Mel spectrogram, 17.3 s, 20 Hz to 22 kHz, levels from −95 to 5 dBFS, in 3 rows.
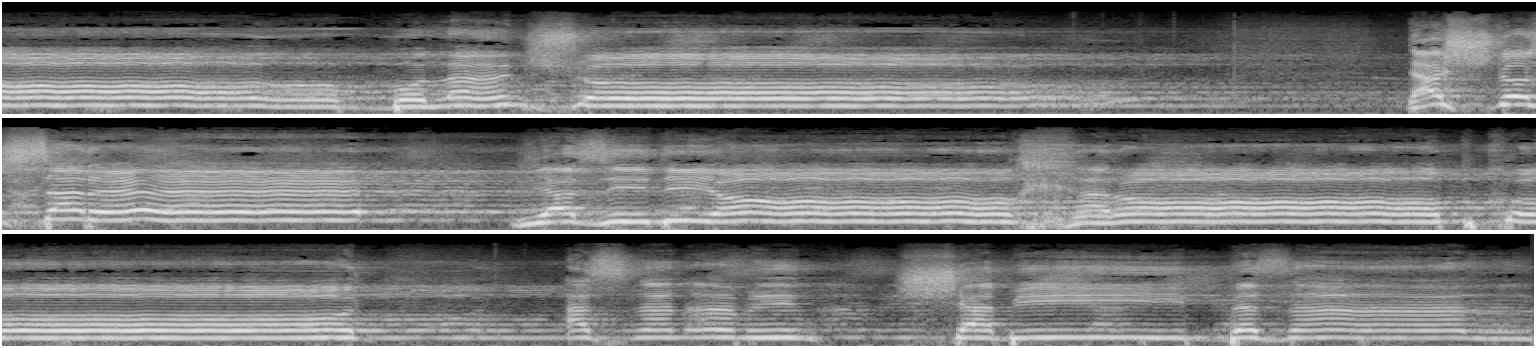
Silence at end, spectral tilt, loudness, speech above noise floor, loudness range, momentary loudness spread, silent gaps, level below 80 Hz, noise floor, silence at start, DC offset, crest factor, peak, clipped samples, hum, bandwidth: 0 s; -3 dB/octave; -11 LUFS; 25 dB; 5 LU; 10 LU; none; -42 dBFS; -36 dBFS; 0 s; under 0.1%; 12 dB; 0 dBFS; under 0.1%; none; 14.5 kHz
